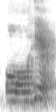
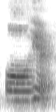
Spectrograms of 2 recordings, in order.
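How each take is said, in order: Both takes have the same delivery.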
